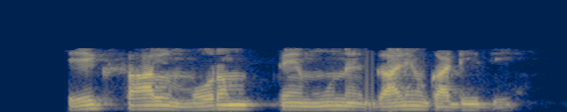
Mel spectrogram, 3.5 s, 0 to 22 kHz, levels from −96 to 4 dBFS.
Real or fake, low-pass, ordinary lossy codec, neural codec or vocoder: real; 3.6 kHz; MP3, 32 kbps; none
